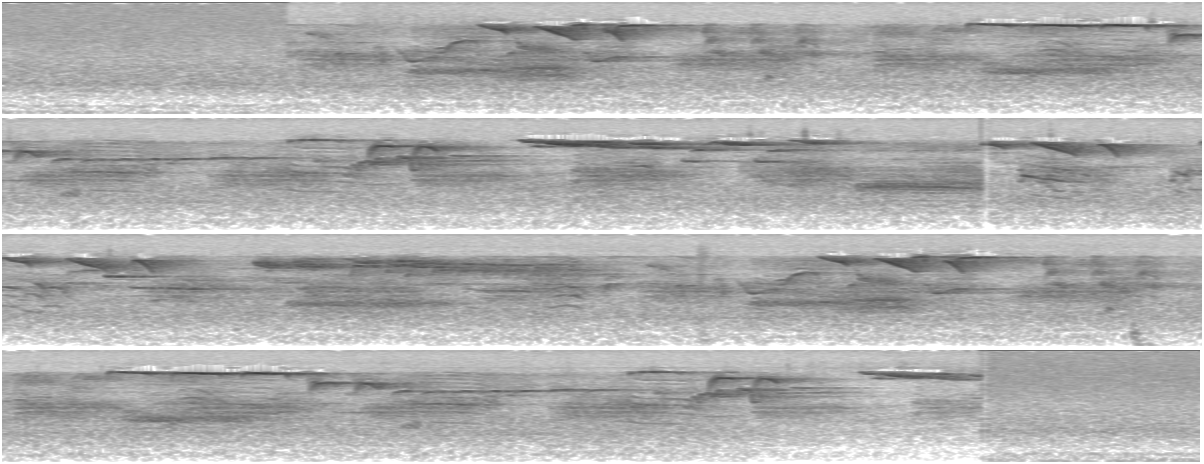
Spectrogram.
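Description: Birdsong: a phrase of chirps and downward-sliding high whistles, repeated about every two seconds, starting about a second in and stopping about a second before the end.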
